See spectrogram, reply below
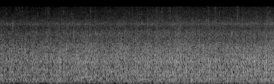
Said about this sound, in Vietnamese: chuẩn bị về ông trời chào đón mọi người một cơn mưa cả nhà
